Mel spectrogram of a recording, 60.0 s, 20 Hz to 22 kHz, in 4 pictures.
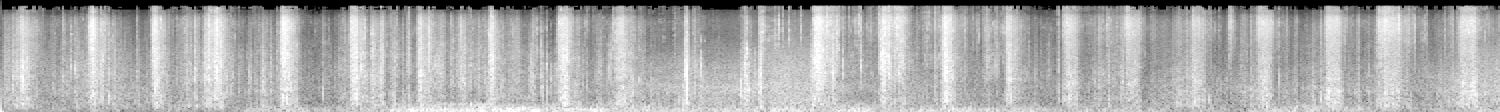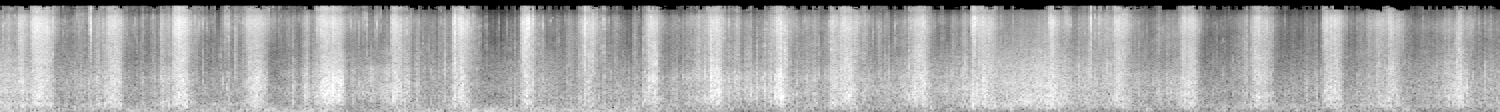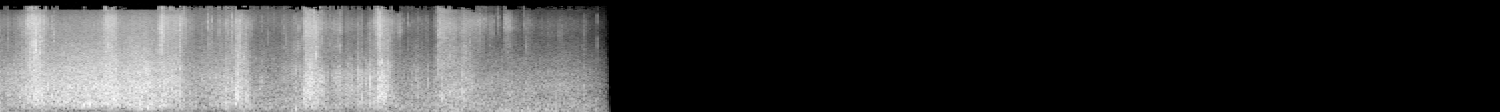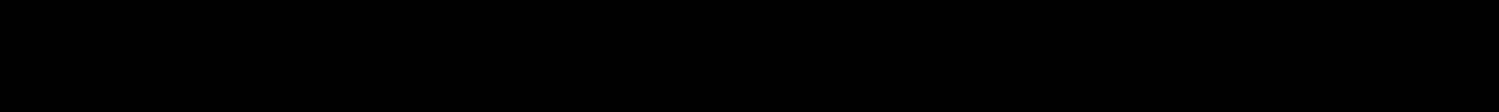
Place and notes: Tadoussac, QC, Canada - Walk on a pebble beach at Tadoussac
Walk on a pebble beach at Tadoussac
REC: Zoom H4N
